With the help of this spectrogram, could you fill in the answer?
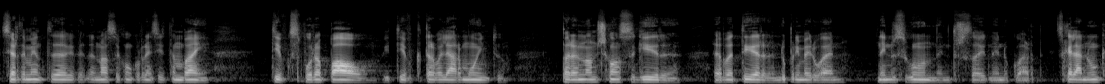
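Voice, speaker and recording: A man with a European Portuguese accent talks at a fairly quick pace in a fairly low pitch, his intonation monotone and flat. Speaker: transport company executive. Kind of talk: panel discussion. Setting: stage with audience.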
